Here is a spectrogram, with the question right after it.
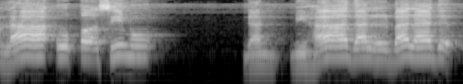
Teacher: apalagi Dal di sini Qalqalah yang wusta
